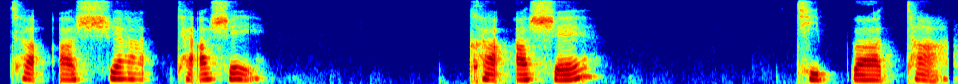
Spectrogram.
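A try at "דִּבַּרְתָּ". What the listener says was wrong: It sounds like all the Dalits are T's. What's happening there? Can I hear you say Dibauta? I noticed that a lot of these Dalits, like this one too, were pronounced as T.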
